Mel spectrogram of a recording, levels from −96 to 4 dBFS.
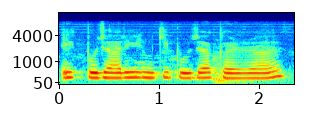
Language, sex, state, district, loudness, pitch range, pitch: Hindi, female, Jharkhand, Ranchi, -14 LUFS, 195-215 Hz, 205 Hz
